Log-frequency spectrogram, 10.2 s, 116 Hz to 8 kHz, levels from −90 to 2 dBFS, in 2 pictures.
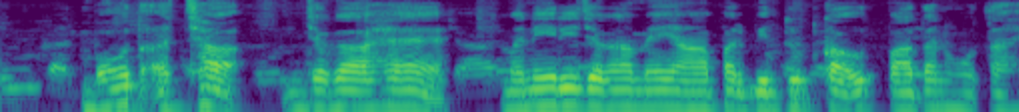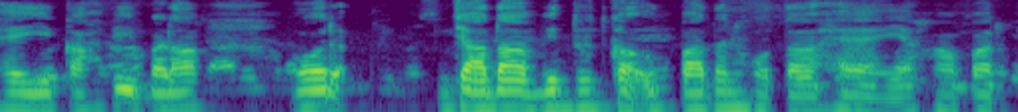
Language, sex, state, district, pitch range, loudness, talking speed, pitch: Hindi, male, Uttarakhand, Uttarkashi, 120-135 Hz, -23 LUFS, 155 wpm, 130 Hz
